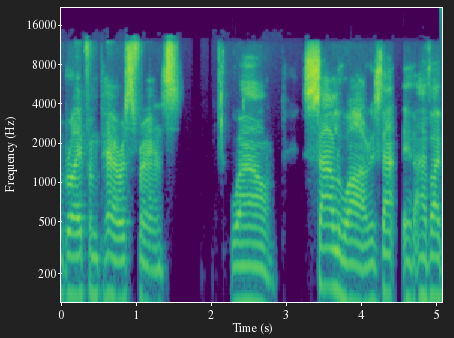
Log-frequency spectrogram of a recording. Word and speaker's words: Salois: Salois, is that, have I pronounced it correctly? Yes, Salois.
